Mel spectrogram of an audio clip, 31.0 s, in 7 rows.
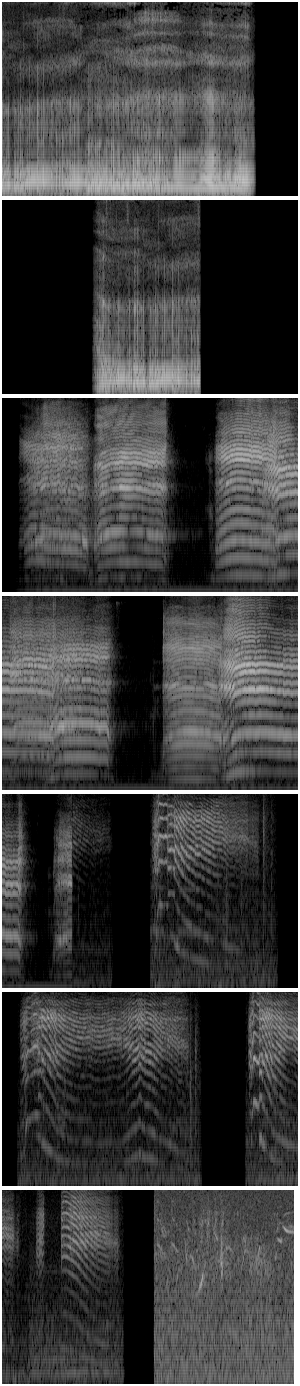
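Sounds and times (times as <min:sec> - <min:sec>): sheep bleating: 0:09.2 - 0:15.1, 0:15.7 - 0:18.9.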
